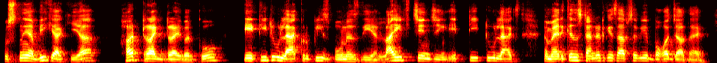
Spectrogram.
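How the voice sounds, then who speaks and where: Chatty teacher man, mellow voice. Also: medium pitch, animated, normal speed. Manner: chatty, switches between Hindi and English phrases. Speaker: quiz teacher for students. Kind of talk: explanatory class talk.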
